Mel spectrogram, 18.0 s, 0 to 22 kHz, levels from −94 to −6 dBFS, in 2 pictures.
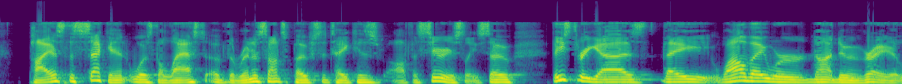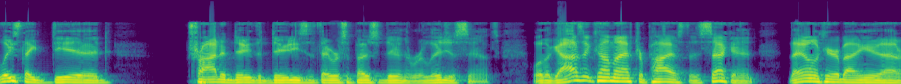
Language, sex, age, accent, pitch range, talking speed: English, male, 40-59, American, 95-120 Hz, 195 wpm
